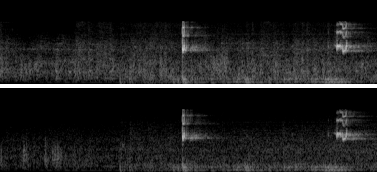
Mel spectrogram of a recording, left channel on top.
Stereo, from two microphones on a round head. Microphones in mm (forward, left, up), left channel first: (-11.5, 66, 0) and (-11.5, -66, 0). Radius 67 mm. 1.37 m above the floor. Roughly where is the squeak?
Centre.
